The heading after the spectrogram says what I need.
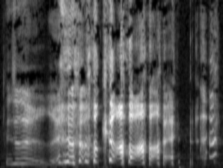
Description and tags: whimpering oh god
whimpering "oh god" in a fearful way
god, oh, cry, whimper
